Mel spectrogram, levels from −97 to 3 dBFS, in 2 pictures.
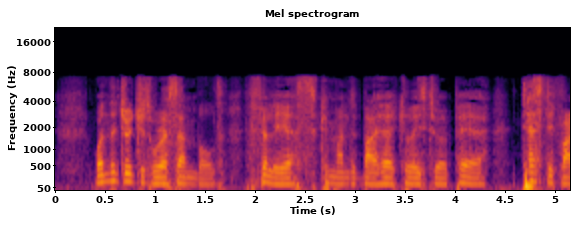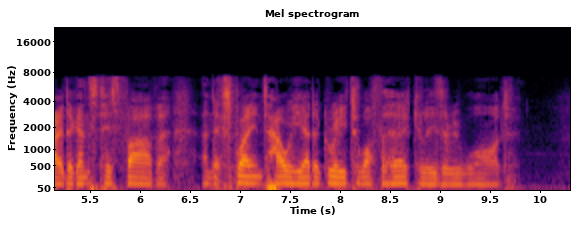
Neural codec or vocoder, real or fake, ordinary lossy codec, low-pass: none; real; AAC, 32 kbps; 7.2 kHz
